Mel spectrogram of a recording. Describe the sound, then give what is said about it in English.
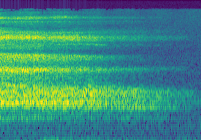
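A long, soft exhale during a breathing-relaxation exercise, an airy, breathy release that starts quiet and fades slowly away, alone without talk. “Let's just let the air out here.”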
